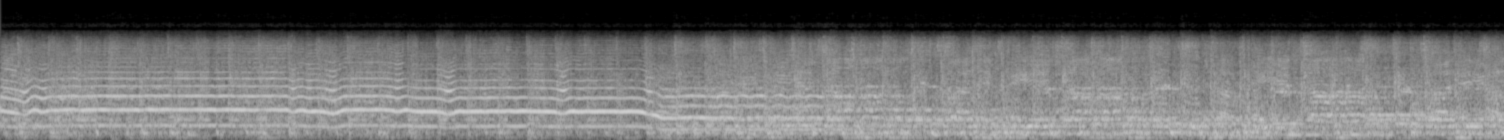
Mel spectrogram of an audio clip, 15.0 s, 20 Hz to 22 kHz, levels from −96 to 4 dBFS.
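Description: No technical faults can be heard anywhere in the recording; the signal holds steady and continuous throughout.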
